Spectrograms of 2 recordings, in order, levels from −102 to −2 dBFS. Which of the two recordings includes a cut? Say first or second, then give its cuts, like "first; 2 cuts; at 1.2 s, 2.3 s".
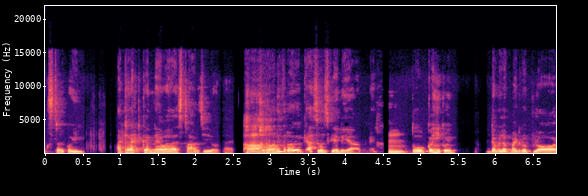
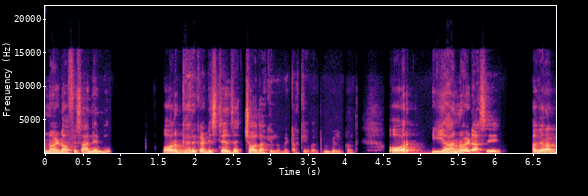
first; 1 cut; at 4.4 s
